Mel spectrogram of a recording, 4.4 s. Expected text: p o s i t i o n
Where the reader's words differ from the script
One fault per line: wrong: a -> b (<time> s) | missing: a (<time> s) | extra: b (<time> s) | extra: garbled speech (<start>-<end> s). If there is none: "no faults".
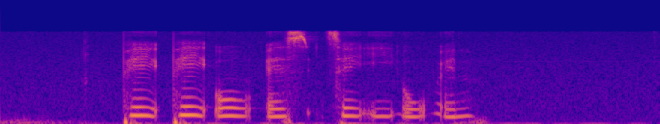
extra: p (1.1 s)
missing: i (2.1 s)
